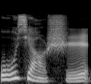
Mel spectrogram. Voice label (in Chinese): chinese 5 hour; samsung YP-U5; Audio User Interface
